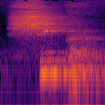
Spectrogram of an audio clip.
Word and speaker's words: Xícara: Xícara. Vejo que a sílaba mais forte é o xi. E o som é aberto ou fechado? Xícara. Vejo que o som é aberto. Então, usarei o acento agudo.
